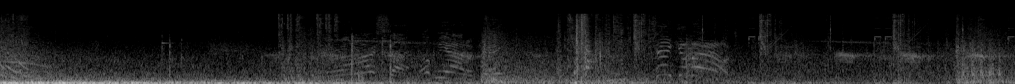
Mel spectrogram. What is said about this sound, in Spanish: ¿Dónde han venido esos tiros?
